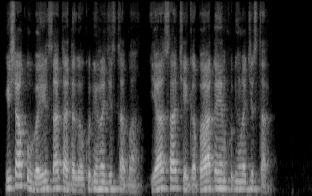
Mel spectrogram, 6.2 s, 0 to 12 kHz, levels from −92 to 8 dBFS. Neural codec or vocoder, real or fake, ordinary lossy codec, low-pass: none; real; Opus, 16 kbps; 10.8 kHz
